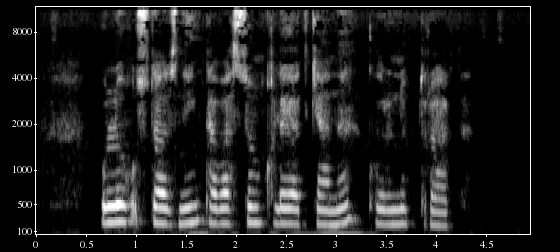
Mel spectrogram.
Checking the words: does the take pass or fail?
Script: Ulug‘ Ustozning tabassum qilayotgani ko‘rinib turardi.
pass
